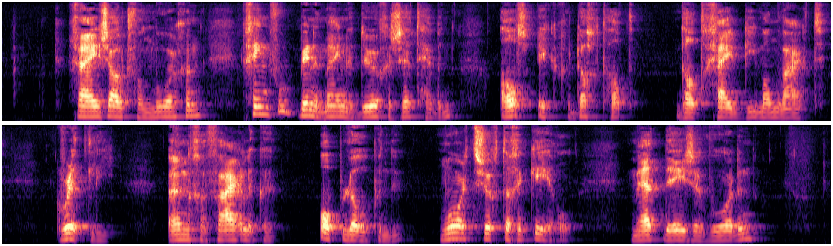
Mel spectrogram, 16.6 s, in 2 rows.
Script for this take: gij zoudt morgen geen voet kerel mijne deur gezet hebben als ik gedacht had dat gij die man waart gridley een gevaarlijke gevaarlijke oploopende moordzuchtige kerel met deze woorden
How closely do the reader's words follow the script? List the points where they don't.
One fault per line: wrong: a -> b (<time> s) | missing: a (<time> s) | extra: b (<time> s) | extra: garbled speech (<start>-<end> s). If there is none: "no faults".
extra: van (1.3 s)
wrong: kerel -> binnen (3.0 s)
missing: gevaarlijke (11.0 s)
